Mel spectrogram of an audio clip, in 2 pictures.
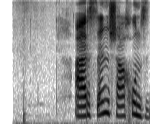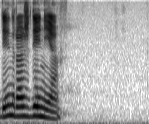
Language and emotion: Russian, positive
